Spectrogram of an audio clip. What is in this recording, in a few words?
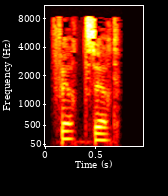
"verzerrt", German; adjectives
